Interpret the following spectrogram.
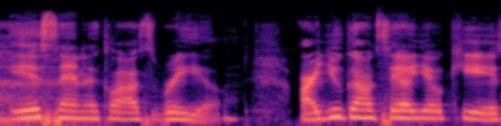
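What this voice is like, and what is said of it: Put-on St. Louis accent. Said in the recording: “Let me bring out my St. Louis accent for this.”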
